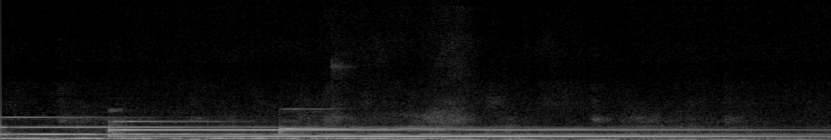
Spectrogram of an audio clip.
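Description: Meditation background music: three bell-like tones, like singing-bowl strikes, sound about a second apart and ring on, slowly fading over a low steady drone.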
